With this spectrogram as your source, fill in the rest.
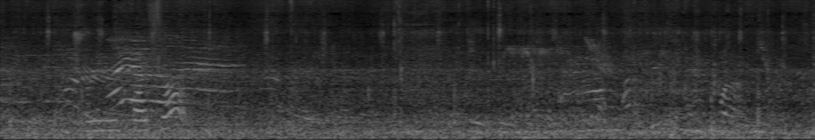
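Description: A kick scooter's small wheels rumble over brick paving.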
